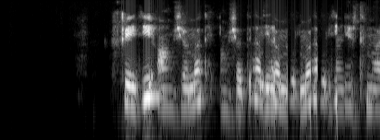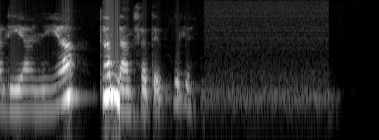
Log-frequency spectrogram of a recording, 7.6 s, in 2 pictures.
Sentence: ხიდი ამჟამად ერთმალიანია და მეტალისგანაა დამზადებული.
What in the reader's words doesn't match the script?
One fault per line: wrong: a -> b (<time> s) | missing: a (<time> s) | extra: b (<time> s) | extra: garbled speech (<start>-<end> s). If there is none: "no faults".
extra: garbled speech (2.2-3.4 s)
missing: მეტალისგანაა (4.9 s)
